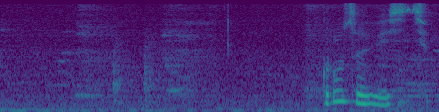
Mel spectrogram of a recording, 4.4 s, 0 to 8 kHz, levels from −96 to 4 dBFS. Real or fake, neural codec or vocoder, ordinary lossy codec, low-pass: real; none; none; 7.2 kHz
